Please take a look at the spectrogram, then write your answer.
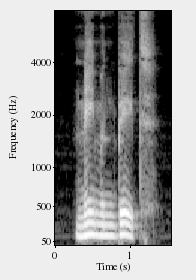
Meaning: inflection of beetnemen: 1. plural present indicative 2. plural present subjunctive
- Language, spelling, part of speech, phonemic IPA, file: Dutch, nemen beet, verb, /ˈnemə(n) ˈbet/, Nl-nemen beet.ogg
